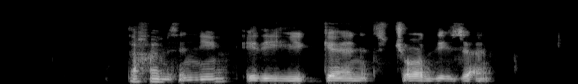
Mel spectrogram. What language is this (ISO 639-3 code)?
kab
